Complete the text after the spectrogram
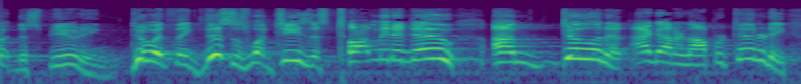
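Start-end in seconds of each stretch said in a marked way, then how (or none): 1.5-5.9 higher, bright earnest self-talk; cheerful believer. Pretend. Preacher voices a believer walking the second mile, eager. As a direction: sound glad of the chance. Voicing a faithful believer's thought.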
